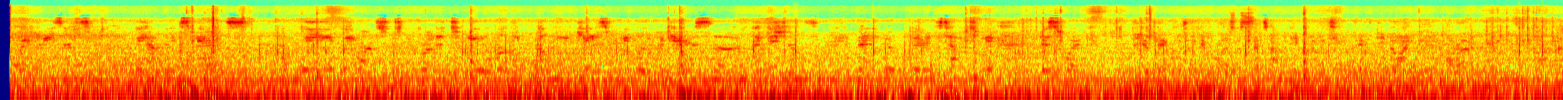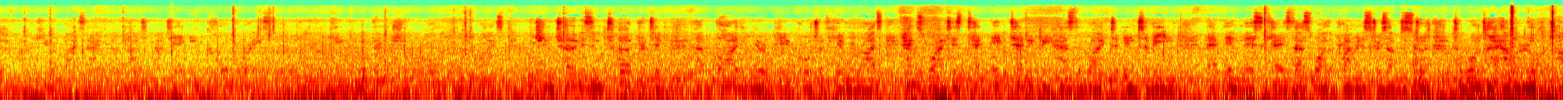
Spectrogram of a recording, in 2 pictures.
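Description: Steady low rumble of a car's engine and tyres heard from inside the cabin while it drives along a street.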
